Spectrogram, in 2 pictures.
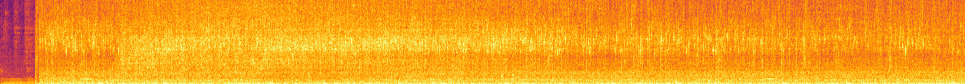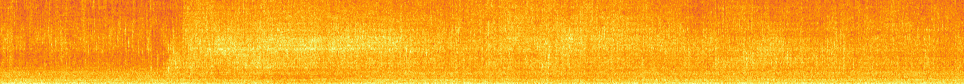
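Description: Butter and minced garlic sizzling in a frying pan, a steady loud hiss that starts suddenly about half a second in.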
